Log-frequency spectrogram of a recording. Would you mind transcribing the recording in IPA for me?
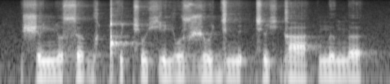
ʃəɲo sɵ ɡʊǃʰʊ cʰuçi juz ʒu ɟiniʔcʰɯçɡa | nɯŋə

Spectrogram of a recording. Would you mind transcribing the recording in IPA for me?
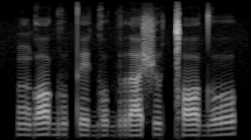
ŋɡɒɡu t̪eɡoɡraʃɯ ǀɒd̪o

